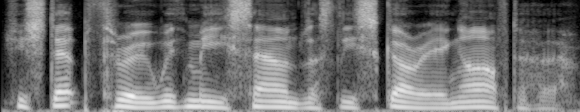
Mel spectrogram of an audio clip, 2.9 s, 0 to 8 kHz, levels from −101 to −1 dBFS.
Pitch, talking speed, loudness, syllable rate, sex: 135 Hz, 185 wpm, -17 LUFS, 5.0 syllables/s, male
